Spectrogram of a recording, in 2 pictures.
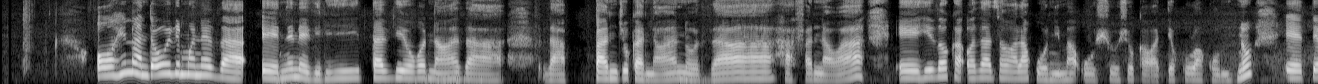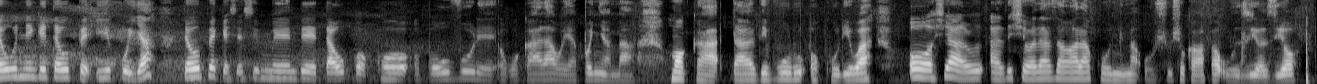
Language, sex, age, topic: Oshiwambo, female, 25-35, agriculture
